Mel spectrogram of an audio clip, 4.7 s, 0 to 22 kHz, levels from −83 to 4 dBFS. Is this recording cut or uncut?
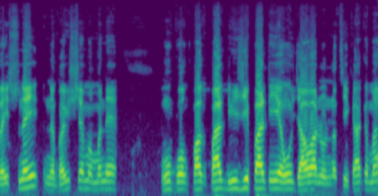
uncut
